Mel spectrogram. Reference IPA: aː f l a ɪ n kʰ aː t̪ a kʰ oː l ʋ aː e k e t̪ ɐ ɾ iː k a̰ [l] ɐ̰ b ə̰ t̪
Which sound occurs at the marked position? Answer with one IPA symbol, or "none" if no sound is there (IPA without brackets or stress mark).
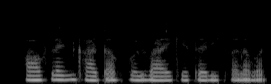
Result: l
